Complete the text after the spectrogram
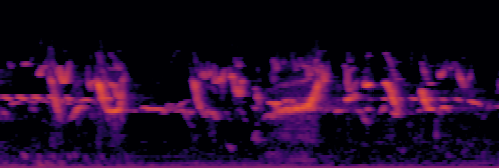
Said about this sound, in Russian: Стояло лето, и в лесу пели птицы.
